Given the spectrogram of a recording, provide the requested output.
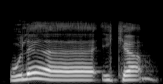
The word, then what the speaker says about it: أولئك: Quant à ulaika, ici, nous le prononçons ulaika. Nous ne prononçons pas ici el waw, malgré que nous l'écrivons.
